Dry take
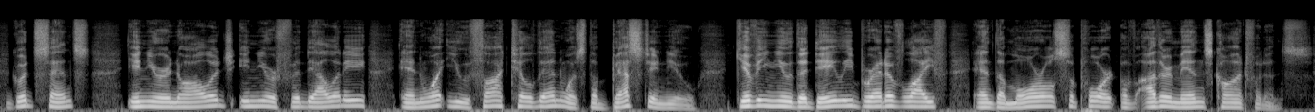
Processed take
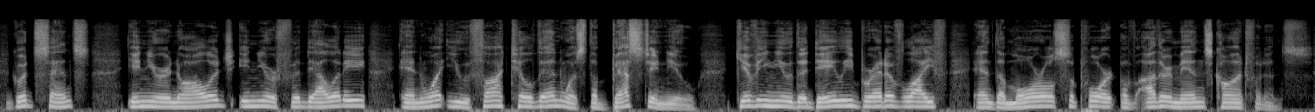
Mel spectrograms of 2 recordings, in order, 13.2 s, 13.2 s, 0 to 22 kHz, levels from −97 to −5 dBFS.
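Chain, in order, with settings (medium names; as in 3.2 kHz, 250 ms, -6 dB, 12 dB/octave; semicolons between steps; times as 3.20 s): 5.36–6.83 s: treble shelf 4.1 kHz +11 dB; peak limiter -19 dBFS, peak gain reduction 9 dB; trim -2 dB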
